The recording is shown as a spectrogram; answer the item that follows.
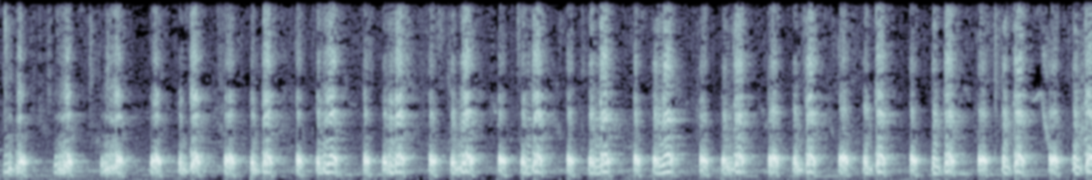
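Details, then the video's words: Chukar partridge uttering a long, lower-pitched clucking series, about two notes per second, throaty and rhythmic, building a continuous chuck-chuck chant across the whole stretch. "Беҳтарин кабк овозшда гап нест"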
